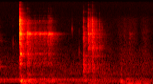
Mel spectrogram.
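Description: A beer bottle that is not a twist-off is pried open with a bottle opener: a sharp metallic pop with a short fizzing hiss, followed by a couple of softer clinks, with no talking.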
